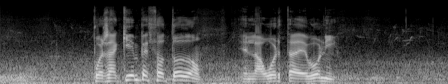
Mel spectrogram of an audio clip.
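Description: A man speaks calmly and close by outdoors.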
